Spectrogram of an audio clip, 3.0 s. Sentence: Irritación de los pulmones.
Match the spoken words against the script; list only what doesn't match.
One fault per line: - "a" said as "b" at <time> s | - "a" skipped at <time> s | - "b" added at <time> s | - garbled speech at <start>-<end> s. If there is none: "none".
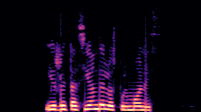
none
